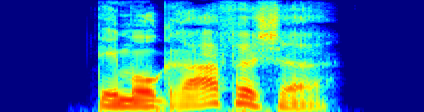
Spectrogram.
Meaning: inflection of demographisch: 1. strong/mixed nominative/accusative feminine singular 2. strong nominative/accusative plural 3. weak nominative all-gender singular
- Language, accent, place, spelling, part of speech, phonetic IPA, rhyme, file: German, Germany, Berlin, demographische, adjective, [demoˈɡʁaːfɪʃə], -aːfɪʃə, De-demographische.ogg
